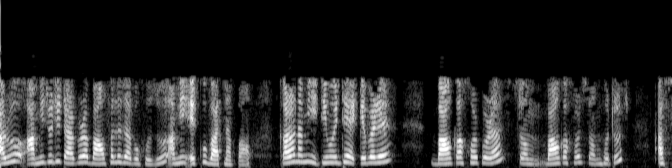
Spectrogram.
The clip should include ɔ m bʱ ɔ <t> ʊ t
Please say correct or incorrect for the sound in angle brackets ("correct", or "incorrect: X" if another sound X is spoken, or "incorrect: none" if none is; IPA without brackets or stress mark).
correct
